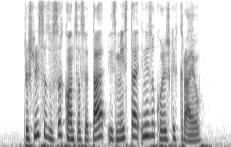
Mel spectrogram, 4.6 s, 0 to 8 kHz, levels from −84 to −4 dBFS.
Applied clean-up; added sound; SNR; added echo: none; none; none; none.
